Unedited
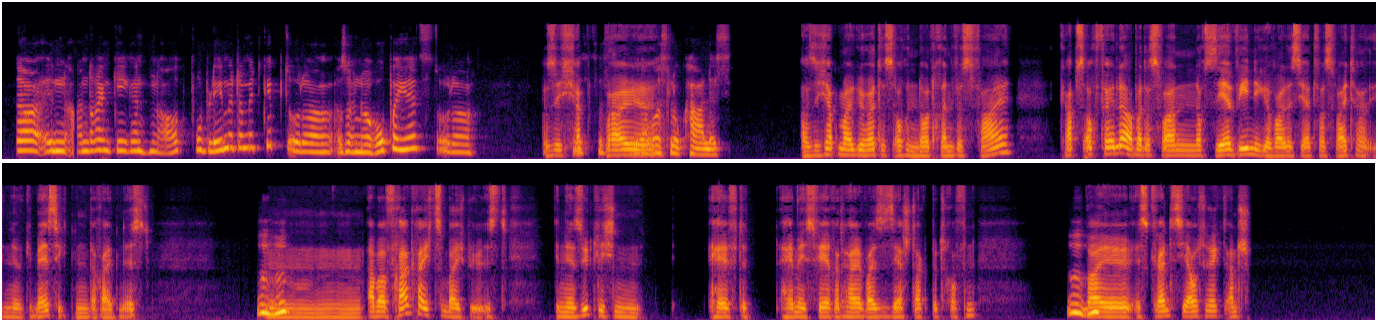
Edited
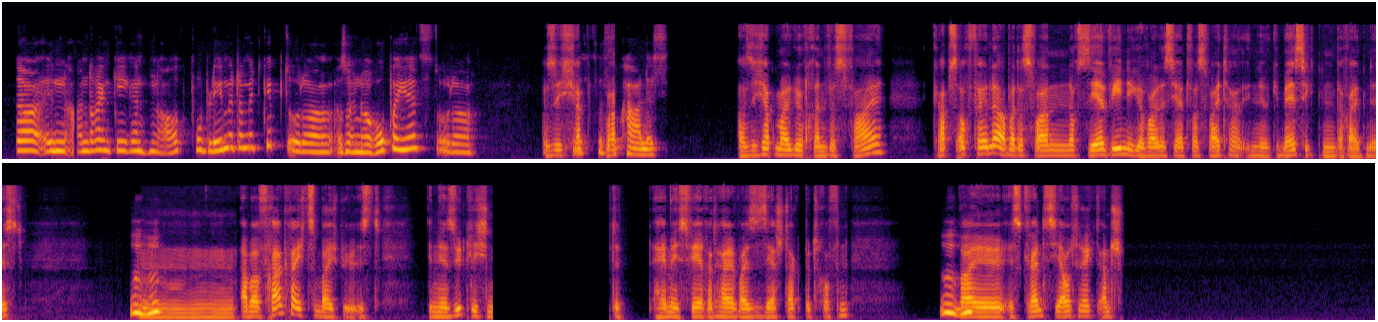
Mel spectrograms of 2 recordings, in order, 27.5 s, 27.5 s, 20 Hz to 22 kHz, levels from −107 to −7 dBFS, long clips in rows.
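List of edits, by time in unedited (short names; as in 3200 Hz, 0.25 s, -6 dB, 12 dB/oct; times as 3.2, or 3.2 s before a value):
6.12–6.75 cut
8.63–9.27 cut
19.91–21.08 mute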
